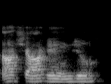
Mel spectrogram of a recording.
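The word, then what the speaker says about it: X Æ A-Xii: Yeah, and that's pronounced Ash Archangel.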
